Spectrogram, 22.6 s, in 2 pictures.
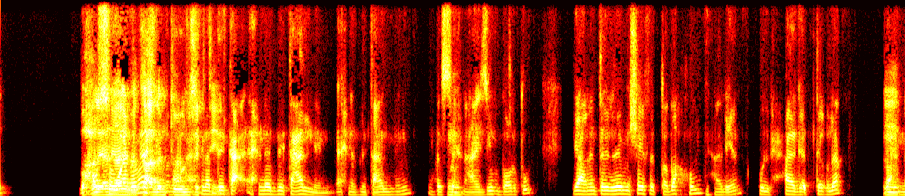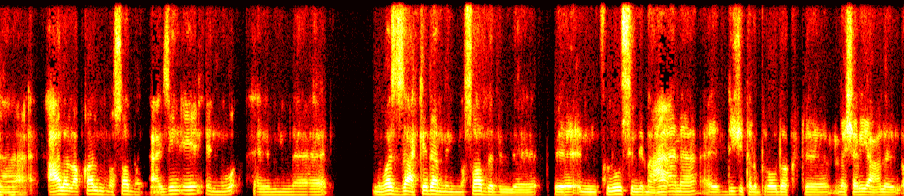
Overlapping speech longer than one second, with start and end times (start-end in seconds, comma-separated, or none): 1.0-2.9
